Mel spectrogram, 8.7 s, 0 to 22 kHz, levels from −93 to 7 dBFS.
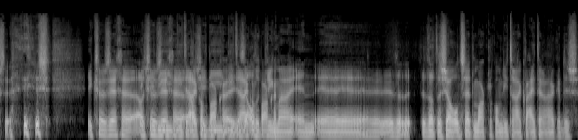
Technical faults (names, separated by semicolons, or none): doubled audio track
